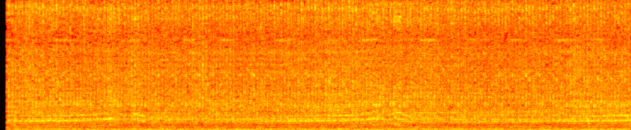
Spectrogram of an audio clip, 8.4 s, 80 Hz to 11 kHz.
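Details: Hyundai HB20 engine at idle: steady idle with a faint high whine and light irregular ticking; owner wonders about the timing belt, power steering fluid or a bearing; source unclear.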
